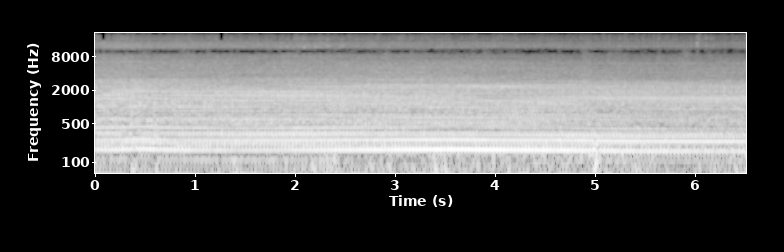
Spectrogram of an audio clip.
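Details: 1956 Graymarine 100HP Continental F226 marine engine after rebuild repair: no oil pressure traced to misinstalled #3 cam bearing, driven into correct position; carburetor cleaned for idle. Steady, even mid-pitched drone at constant speed, no knocks or misses; runs healthy.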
